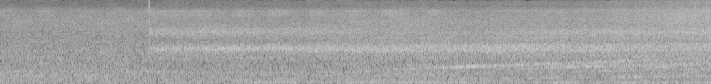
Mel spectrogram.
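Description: JR Musashino Line electric commuter train pulling out of the platform, over a steady rumble of the cars. There is a single sharp knock about two seconds in. From about halfway, the motors' whine rises steadily in pitch as the train gathers speed.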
